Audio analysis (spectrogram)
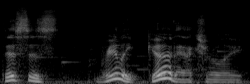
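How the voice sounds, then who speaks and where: A man's voice: mid-range voice, sing-song, a little slow, darkish tone, slightly rough, soft background music. A young man streaming a game, reading its story aloud and adding wry, joking asides. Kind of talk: reading a visual novel aloud with commentary.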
